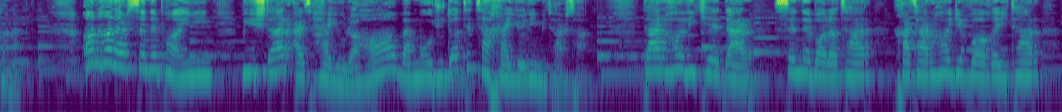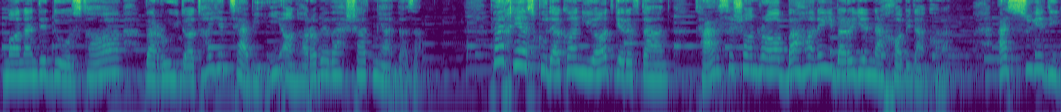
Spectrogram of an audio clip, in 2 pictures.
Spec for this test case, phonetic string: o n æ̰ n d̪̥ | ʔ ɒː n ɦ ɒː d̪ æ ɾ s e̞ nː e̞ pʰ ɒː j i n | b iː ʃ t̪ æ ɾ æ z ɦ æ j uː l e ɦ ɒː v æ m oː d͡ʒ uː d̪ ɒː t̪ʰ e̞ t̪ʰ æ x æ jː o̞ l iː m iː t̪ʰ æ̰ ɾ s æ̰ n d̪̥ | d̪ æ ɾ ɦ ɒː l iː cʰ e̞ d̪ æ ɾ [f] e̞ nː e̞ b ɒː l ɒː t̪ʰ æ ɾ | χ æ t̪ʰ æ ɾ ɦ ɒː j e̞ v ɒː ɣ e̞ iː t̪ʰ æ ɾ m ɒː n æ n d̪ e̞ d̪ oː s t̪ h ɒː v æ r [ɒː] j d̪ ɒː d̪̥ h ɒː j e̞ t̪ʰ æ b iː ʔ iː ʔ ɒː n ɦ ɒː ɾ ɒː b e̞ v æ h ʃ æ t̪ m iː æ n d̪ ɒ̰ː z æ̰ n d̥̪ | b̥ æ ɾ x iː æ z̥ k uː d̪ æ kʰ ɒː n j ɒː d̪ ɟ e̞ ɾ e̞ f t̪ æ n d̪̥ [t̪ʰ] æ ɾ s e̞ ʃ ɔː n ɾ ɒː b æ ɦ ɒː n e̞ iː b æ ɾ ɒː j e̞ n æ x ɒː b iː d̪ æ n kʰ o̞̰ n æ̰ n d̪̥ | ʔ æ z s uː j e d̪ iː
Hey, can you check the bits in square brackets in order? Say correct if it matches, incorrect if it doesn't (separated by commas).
incorrect, incorrect, correct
